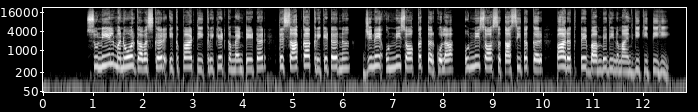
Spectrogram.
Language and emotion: Dogri, neutral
